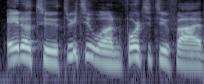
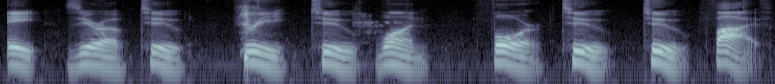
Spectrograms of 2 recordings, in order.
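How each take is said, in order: First: The number is said at normal speed. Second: The number is said slowly.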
